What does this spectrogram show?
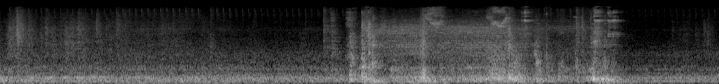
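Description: Interior of a Saltsjöbanan C10/C11 electric commuter train running, a steady rumble from the car. About halfway in comes a few seconds of louder clattering and squealing, which cuts off about six seconds in.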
